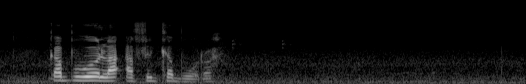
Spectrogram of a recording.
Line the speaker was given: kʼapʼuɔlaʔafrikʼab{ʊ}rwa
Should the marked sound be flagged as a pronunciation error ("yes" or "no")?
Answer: yes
